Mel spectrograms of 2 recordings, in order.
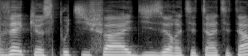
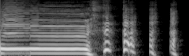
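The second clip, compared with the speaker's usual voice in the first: loud, high bursts of laughter; loud cackle; 8 semitones higher, 6 dB louder than usual. Real, not acted. Streamer after his bot bans a viewer, cackling. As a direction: crack up loudly.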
